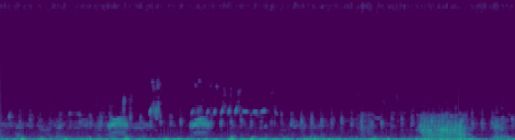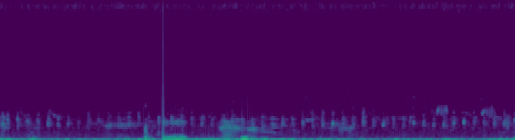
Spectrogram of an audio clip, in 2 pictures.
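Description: Low wind rumble on the microphone, with a few faint, brief voice-like sounds and a short breathy rush about four seconds in.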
